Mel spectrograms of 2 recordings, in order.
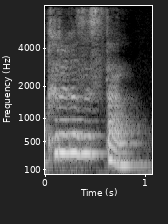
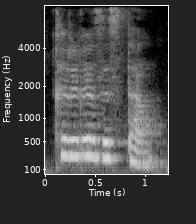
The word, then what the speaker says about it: Kyrgyzstan: 아니, 그러면 키르기스스탄 사람들은 어떻게 얘기해요? 우리말로 얘기하면? 네네네. 아, 키르기스탄. 오! 다시 네. 해주실래요? 키르기스탄. 키르기스스탄. 오. 아, 이렇게 해요? 네. 오. 키르기스탄.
